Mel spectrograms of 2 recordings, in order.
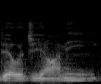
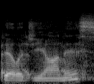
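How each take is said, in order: First: The name ends without any s sound. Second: The name ends with a sounded s. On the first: "I keep saying Delagiani" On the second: "I know it's Delagianis"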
